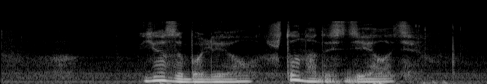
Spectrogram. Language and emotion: Russian, sad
